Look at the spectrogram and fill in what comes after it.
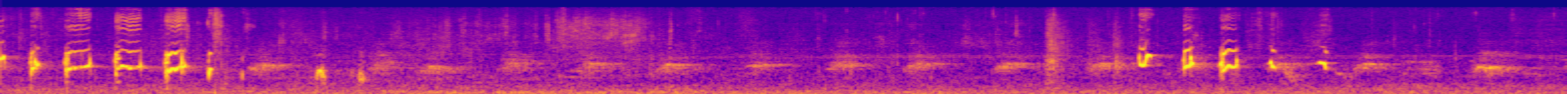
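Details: Chihuahua giving quick bursts of high, thin yelping whimpers at the start and again near seven seconds, with softer drawn whines between, in an otherwise quiet setting.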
